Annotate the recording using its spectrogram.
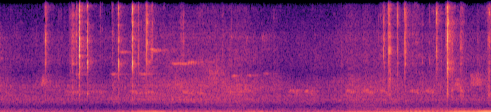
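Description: Small metallic clicks and scrapes of needle-nose pliers gripping and working the crimped metal terminal on a small-engine spark plug wire, trying to uncrimp it. A low steady hum comes in about four seconds in, and the clicks grow thicker near the end.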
